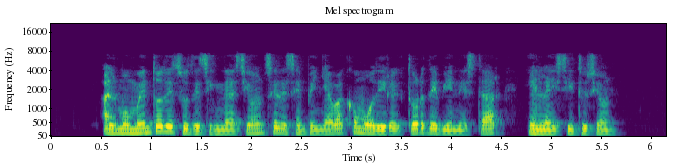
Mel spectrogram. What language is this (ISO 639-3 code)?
spa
